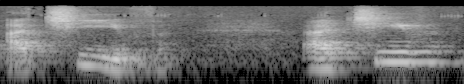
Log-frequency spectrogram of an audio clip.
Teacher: esta combinación de letras la i con la e se pronuncia I una I larga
